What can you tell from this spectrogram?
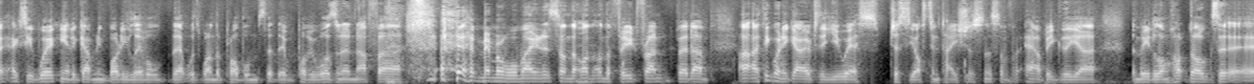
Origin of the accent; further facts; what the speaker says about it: Victoria, Australia; I grew up in Victoria, it would have been an AFL game.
